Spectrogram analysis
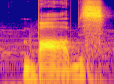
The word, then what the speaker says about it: Bob's: In both cases, the sound is a Z sound. In other words, you would pronounce Bob's as B-O-B-Z.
